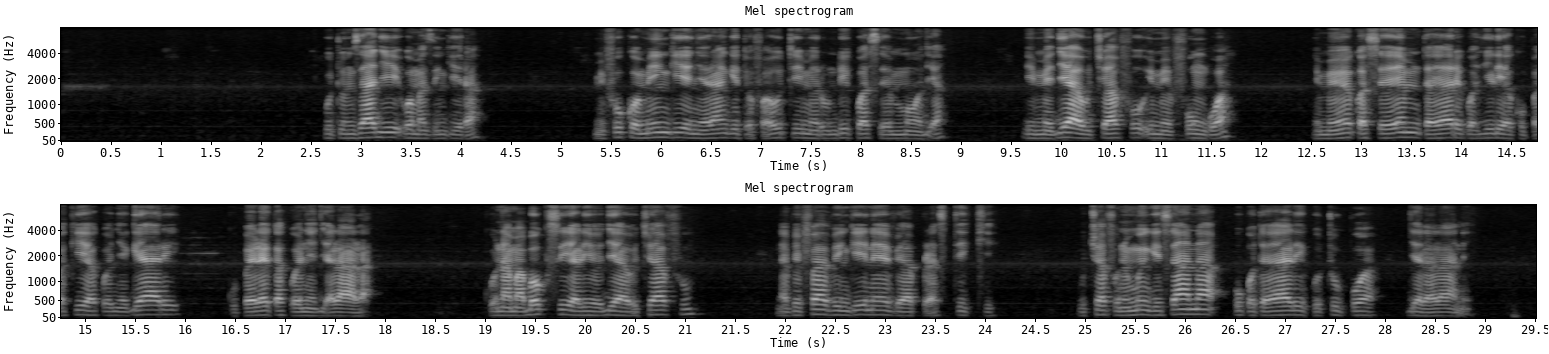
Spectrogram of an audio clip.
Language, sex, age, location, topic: Swahili, male, 36-49, Dar es Salaam, government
